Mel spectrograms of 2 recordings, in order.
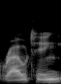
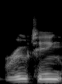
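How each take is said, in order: First: It is said with an American pronunciation. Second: It is said with a non-American pronunciation.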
